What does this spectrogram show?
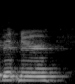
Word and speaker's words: Buettner: and you know what it's uh not pronounced the way it's spelled anyways so what is it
